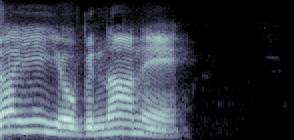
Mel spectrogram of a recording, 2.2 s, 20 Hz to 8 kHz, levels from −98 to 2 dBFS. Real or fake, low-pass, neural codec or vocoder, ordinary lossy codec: real; 7.2 kHz; none; Opus, 32 kbps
